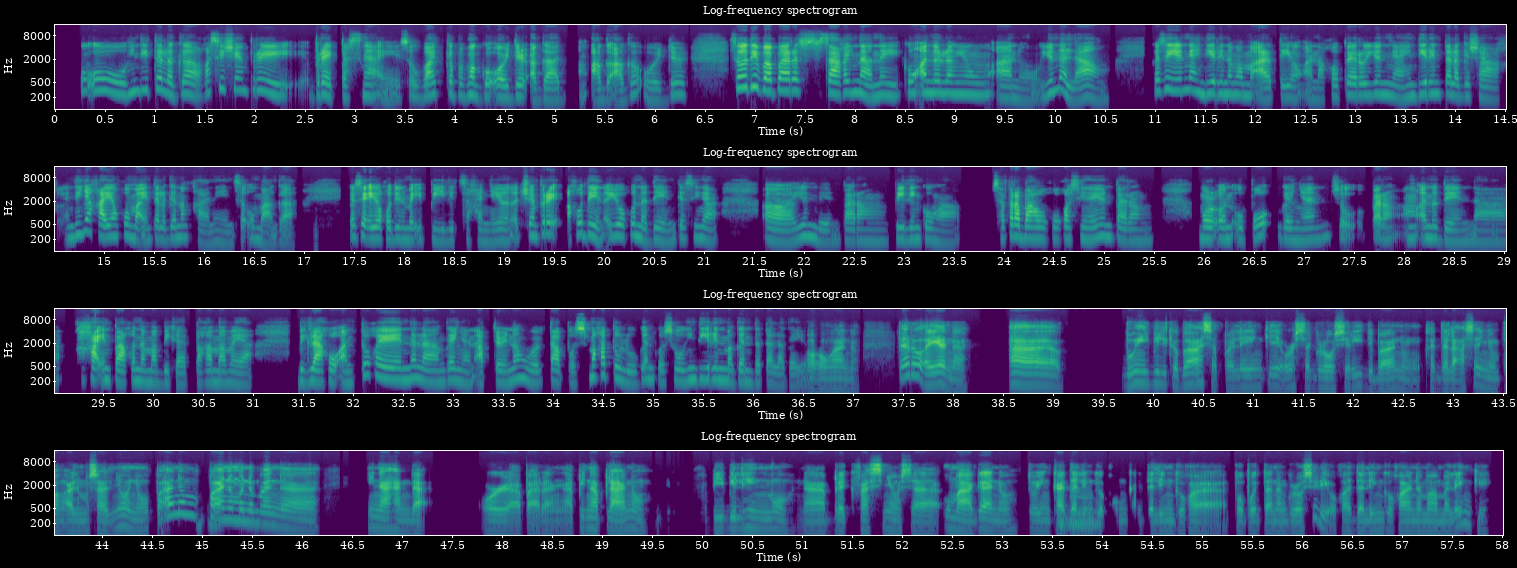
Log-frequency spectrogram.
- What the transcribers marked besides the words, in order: none
- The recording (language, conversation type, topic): Filipino, podcast, Ano ang karaniwang almusal ninyo sa bahay?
